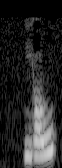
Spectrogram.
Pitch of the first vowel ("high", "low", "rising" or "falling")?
rising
